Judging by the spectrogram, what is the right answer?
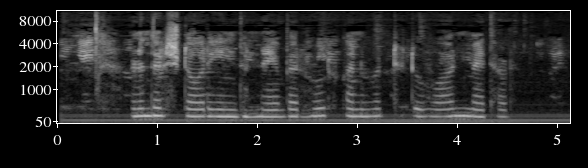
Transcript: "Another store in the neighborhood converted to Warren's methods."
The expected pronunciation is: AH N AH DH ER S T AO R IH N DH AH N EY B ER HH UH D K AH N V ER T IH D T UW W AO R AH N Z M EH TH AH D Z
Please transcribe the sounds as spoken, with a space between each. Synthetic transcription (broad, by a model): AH N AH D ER S T AO R IH N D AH N EY B ER HH UH D K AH N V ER T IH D T UW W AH N M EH T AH D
